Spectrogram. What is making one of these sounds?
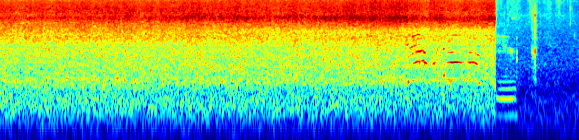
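Water roars loudly as it pours over a dam.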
